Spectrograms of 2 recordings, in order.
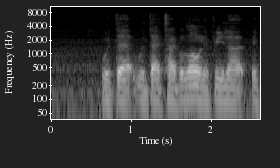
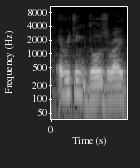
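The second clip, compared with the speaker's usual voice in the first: ordinary talk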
